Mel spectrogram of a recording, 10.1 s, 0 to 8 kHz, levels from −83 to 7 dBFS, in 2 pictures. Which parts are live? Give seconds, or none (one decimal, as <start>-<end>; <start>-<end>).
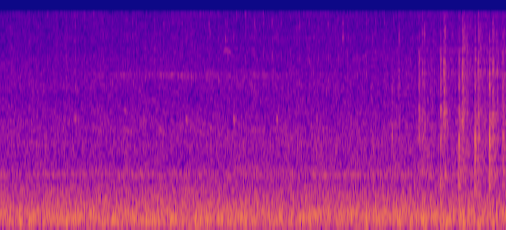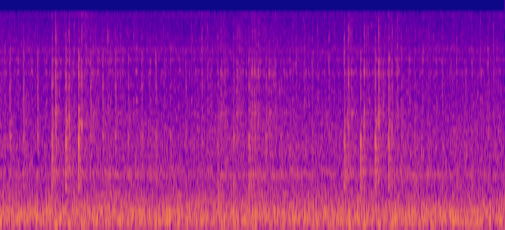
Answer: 0.0-10.1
